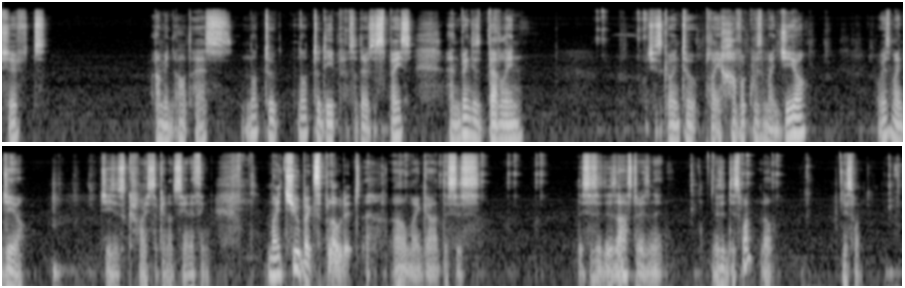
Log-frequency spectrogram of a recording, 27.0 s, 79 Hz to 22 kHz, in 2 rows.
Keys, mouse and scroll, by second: 5.6 ctrl+`, 9.5 scroll down 4, 9.7 /, 10.6-12.7 scroll down 43, 12.9-13.8 scroll up 15, 13.8 /, 14.6-16.4 scroll down 30, 17.2-17.6 scroll up 7, 18.4 click, 19.5 click, 20.1 click, 20.7 click, 21.1 click, 21.6 click, 22.3 click, 24.0 g, 25.1 click, 25.5 g, 26.9 ctrl+`.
